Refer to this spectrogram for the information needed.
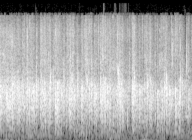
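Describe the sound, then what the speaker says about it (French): A television game-show studio audience claps steadily and loudly for several seconds, a dense continuous applause with no talk over it. "Applaudissements pour eux."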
